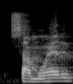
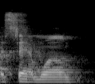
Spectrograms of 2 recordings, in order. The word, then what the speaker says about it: Samuel: Technically, it's Samuel because that's like the Spanish pronunciation. But in America, we go by Samuel most most of the time. Uh, my closer friends call me Samuel, but Samuel is perfect.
